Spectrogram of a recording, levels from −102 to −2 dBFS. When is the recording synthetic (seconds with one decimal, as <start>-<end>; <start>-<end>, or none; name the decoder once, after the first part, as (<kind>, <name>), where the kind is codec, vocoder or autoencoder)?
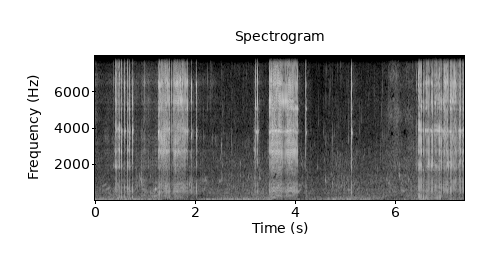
0.0-2.5 (codec, DAC); 6.9-7.4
